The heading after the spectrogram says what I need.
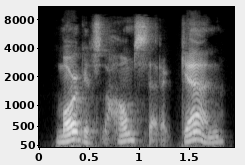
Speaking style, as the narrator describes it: Lou cried

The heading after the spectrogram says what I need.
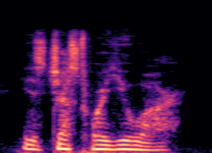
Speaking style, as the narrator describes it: whispered in words that reached her only

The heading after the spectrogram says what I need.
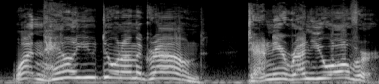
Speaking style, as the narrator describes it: the driver yelled

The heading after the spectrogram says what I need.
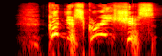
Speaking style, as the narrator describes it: she squeaked

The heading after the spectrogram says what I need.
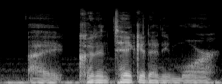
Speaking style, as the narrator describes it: softly said, more to himself

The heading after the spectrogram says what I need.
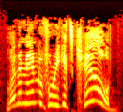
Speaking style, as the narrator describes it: Jack again shouted

